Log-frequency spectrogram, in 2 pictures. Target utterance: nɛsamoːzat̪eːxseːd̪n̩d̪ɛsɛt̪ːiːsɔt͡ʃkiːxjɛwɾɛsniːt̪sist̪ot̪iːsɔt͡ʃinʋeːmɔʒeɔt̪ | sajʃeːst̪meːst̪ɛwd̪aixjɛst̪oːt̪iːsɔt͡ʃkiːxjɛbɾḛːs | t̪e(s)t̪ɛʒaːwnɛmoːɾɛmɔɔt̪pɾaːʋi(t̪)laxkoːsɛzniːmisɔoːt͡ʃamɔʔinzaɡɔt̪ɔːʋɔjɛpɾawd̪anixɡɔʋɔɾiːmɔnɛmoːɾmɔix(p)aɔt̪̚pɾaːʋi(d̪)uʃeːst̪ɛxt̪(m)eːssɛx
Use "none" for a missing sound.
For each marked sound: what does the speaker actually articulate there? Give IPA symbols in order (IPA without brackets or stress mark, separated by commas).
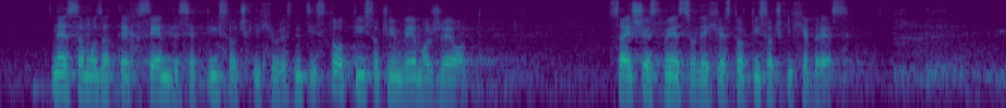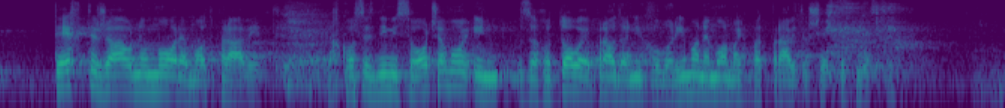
x, t̪, p, t̪, m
